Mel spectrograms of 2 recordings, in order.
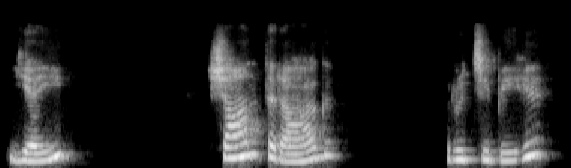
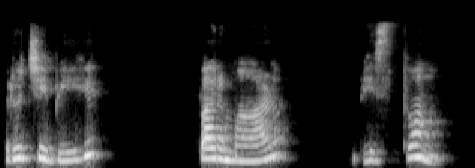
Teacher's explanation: विसर्ग है तो ह का साउंड आना चाहिए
